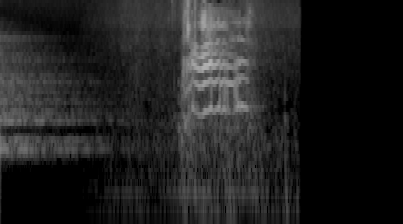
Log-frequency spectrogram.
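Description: The tail of a sung note fades out, then about two seconds in a domestic cat meows once, a short wavering call of about half a second.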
